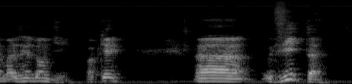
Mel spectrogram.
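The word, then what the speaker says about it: βήτα: Vita é o B, mas o som não é beta, é vita.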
